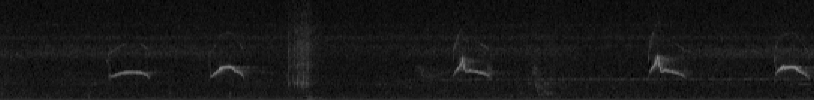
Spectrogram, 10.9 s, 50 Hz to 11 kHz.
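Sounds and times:
faint background noise: 0.0s - 10.8s
Zimmer's flatbill singing thin arched whistles in eastern lowlands of South America: 1.5s - 2.1s, 2.8s - 3.4s, 6.0s - 6.6s, 8.6s - 9.4s, 10.3s - 10.8s.

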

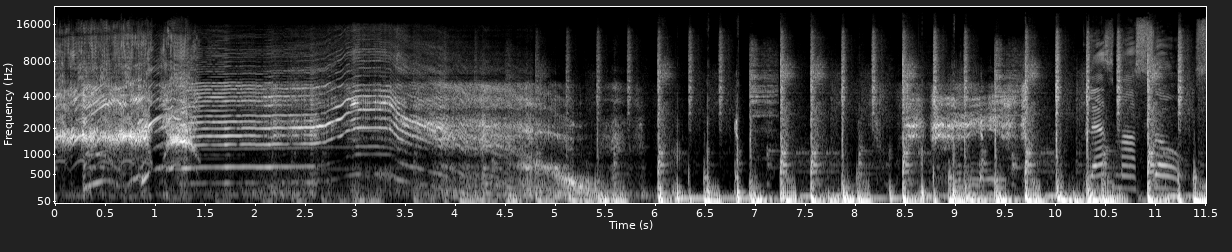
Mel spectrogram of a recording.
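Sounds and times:
person screaming: 0.0s - 4.9s
rhythmic pounding beats: 3.7s - 11.5s.

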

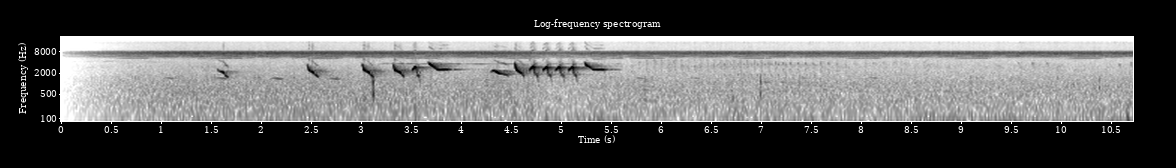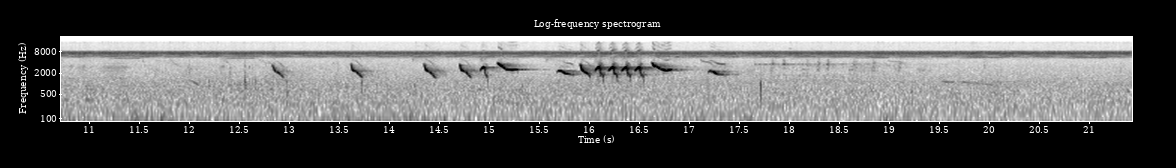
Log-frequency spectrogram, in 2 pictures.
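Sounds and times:
Arremonops conirostris singing in South America Eastern Lowlands: 1.6s - 5.6s, 11.9s - 19.9s.

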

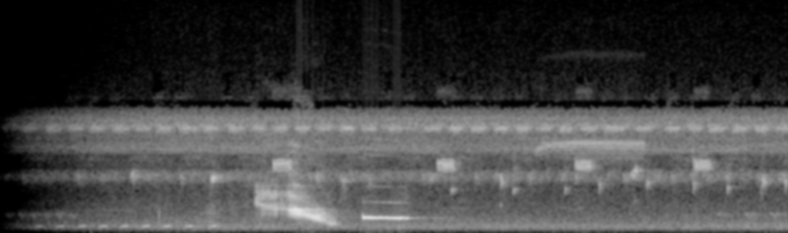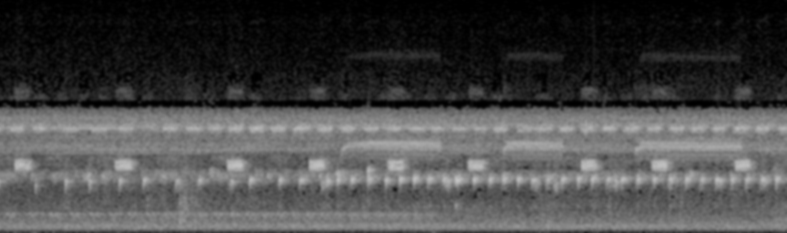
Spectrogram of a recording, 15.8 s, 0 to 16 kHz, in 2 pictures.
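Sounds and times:
high-pitched insect chorus in South America: 0.2s - 15.7s
Solitary Cacique harsh downward-sweeping call: 2.6s - 4.3s
Solitary Cacique brief clear whistle: 3.2s - 4.3s.

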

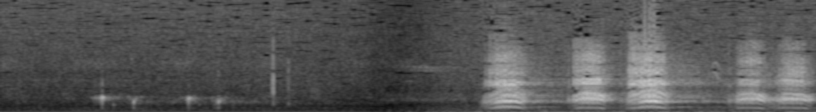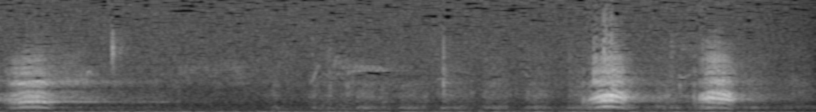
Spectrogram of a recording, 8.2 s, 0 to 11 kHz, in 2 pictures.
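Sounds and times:
Common Raven uttering rough nasal croaks: 2.3s - 8.1s.

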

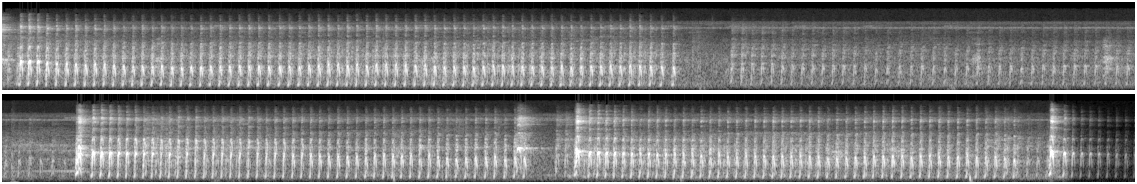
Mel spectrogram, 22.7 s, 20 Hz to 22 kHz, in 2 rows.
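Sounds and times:
Southern Amazon red squirrel chattering call: 0.0s - 22.6s
steady high-pitched whine: 11.0s - 13.1s.

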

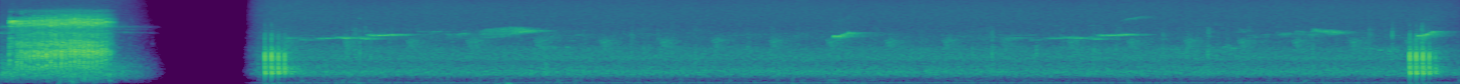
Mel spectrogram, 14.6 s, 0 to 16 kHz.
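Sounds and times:
Crimson-bellied woodpecker in South America: 0.1s - 1.2s, 2.6s - 3.1s, 13.6s - 14.5s.

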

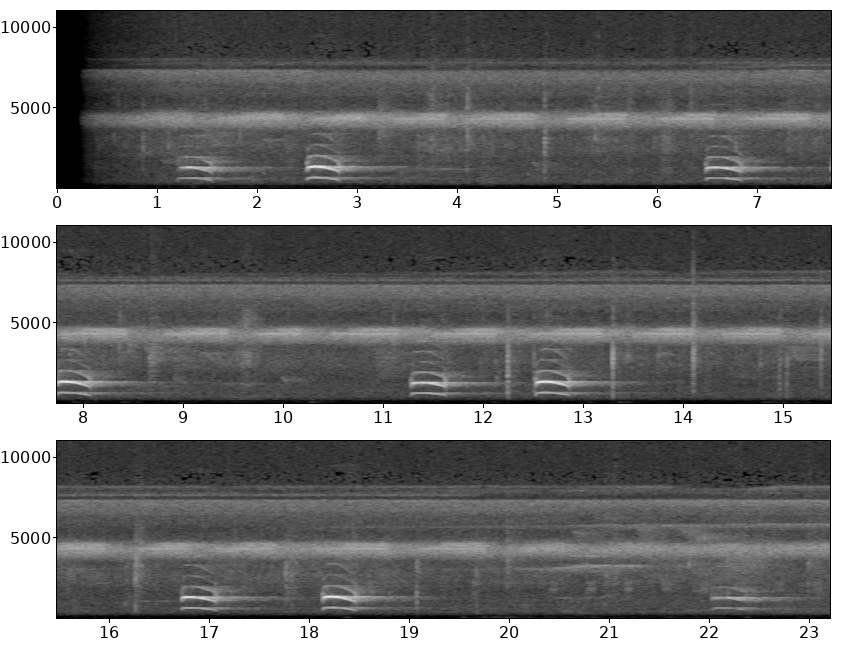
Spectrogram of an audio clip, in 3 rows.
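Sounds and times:
Lined Forest-Falcon Micrastur gilvicollis in Peru: 1.2s - 4.0s, 6.5s - 8.7s, 11.3s - 13.5s, 16.7s - 19.1s, 20.4s - 23.2s.

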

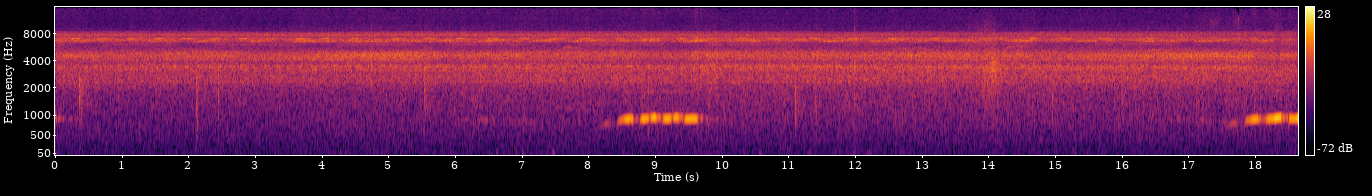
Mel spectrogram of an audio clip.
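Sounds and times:
Myrmothera campanisona singing in the Eastern Lowlands of South America: 8.4s - 9.8s, 17.7s - 18.6s.

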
